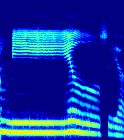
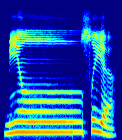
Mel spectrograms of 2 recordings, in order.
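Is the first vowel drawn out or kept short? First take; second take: drawn out; short. First: The first vowel is drawn out before the nasal. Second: The first vowel is short before the nasal sound. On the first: The speaker calls it wrong. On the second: The speaker calls it right.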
